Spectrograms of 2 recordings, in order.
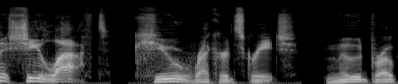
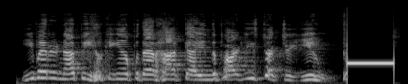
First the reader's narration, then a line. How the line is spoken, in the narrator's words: screeches my name and yells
